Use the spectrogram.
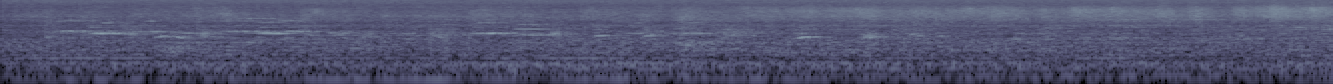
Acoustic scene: elevator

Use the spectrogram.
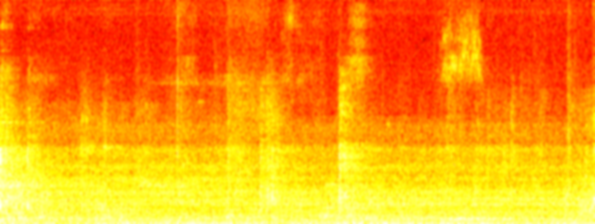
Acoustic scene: subway station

